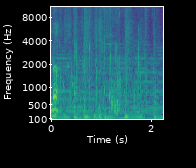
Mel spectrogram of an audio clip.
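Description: Background music over a plastic bottle of liquid polishing cleaner being shaken by hand, the liquid sloshing inside.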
